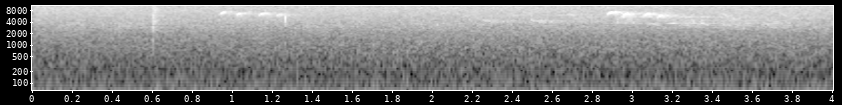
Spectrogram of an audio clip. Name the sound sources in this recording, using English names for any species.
Black-capped Chickadee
